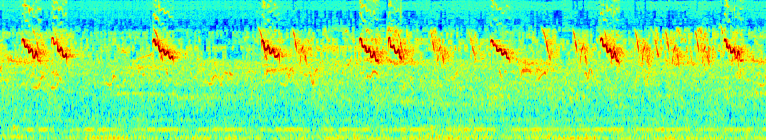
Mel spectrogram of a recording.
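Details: Quick, high-pitched falling 'ciak ciak' notes from a kecial kuning white-eye of Lombok, often doubled, spaced about a second apart against soft forest noise.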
